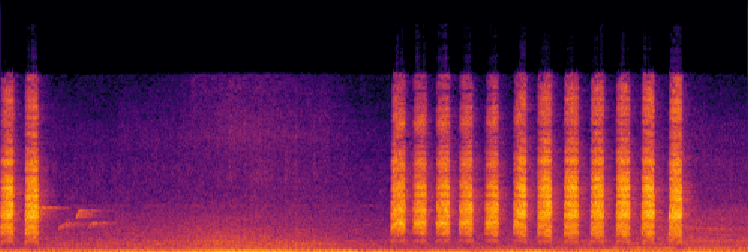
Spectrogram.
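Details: Ashy drongo lure call. Two harsh notes and a brief whistle come first, then after a pause a run of about twelve rasping notes, while a low engine-like drone fills the background.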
